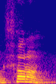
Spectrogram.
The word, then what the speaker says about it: স্মরণ: অর্থাৎ চন্দ্রবিন্দু চলে আসে তার মানে সোজা কথা হচ্ছে মফালা শব্দের শুরুতে বসলে সেই মফালার কোন উচ্চারণ হয় না যেমন দেখো স্মরণ স্মরণ এখন দেখো তো এখানে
